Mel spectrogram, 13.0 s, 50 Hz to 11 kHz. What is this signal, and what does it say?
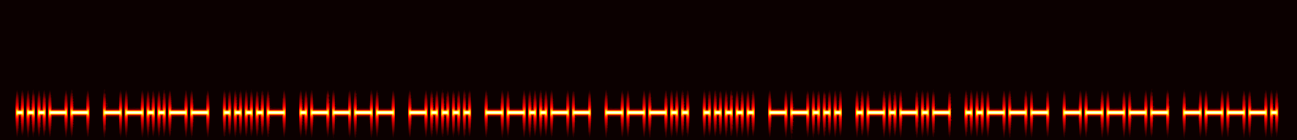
Morse code, heard as a keyed tone, about 22 wpm, 700 Hz. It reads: 3,416,857.209
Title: Pangram Challenge v2 - 22wpm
